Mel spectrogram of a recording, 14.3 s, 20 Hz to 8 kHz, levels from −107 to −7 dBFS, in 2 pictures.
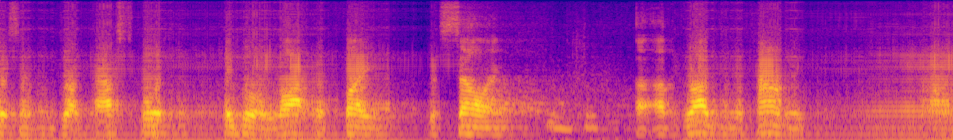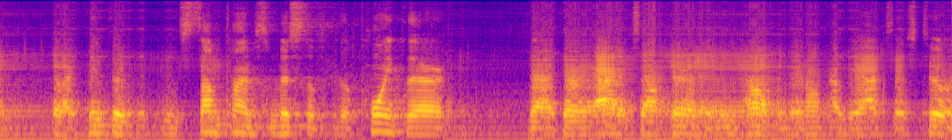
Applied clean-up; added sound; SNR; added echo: neural separator model SepFormer DNS4.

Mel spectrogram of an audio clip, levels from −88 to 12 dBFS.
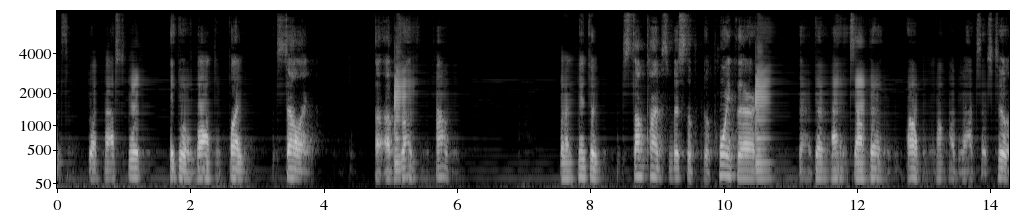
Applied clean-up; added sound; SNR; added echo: neural mask model DeepFilterNet 3.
